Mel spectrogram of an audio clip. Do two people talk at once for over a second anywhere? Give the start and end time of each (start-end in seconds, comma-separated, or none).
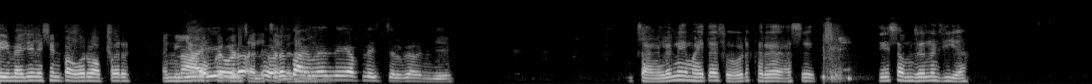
none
